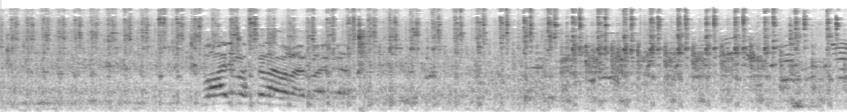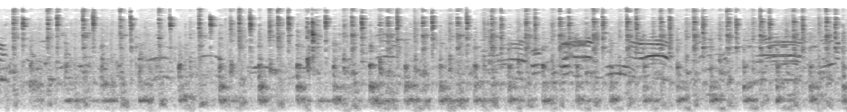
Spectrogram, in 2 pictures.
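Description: A tractor engine chugs steadily and rapidly.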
